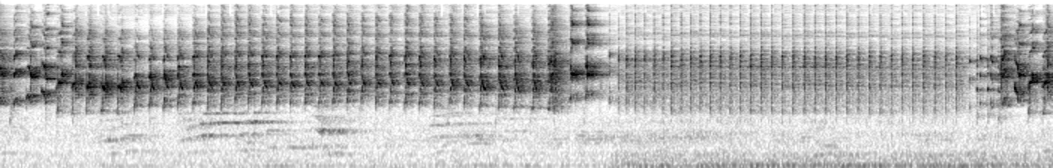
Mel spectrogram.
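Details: Lovebird, unedited, performing a long-duration ngekek song: a sustained high rapid rattling trill of evenly pulsed notes, about three per second, continuing for over eight seconds with a brief break and shift near the middle.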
